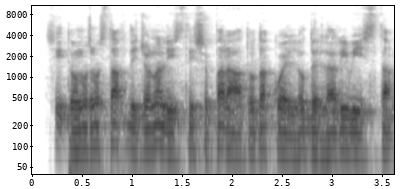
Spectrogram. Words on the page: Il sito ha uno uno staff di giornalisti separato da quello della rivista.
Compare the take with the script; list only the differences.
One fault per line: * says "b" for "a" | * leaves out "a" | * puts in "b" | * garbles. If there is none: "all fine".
all fine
